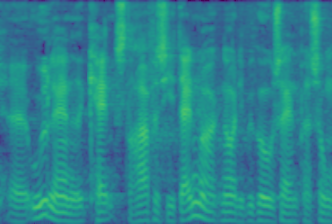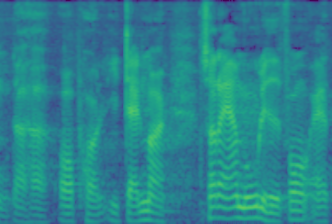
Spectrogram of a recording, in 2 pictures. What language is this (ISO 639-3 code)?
dan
